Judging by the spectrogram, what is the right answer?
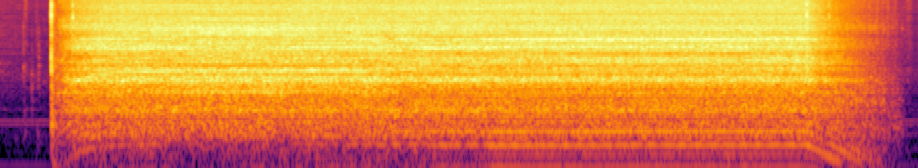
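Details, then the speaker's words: Restored Goblin Electra vacuum cleaner, fitted with a Kirby belt, switched on then to low: motor spins up sharply to a loud, steady, even whine, then coasts down smoothly; sounds really good, normal running. "Wow, that sounds really good. I'll put it on low."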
